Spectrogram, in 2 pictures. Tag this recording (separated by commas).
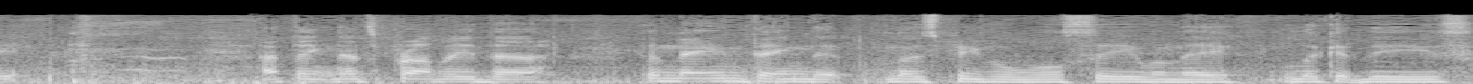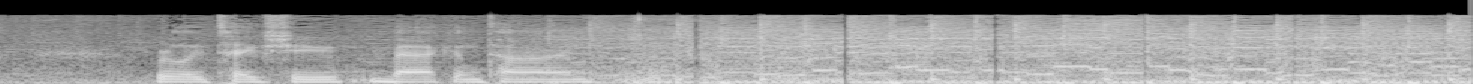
Guitar, Electric guitar, Music, Musical instrument, Plucked string instrument, Speech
